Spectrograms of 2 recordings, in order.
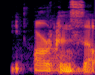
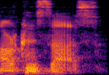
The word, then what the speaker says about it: Arkansas: right louisiana anything else similar in arkansas they have have to ignore s arkansas why it's not arkansas i understand right um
